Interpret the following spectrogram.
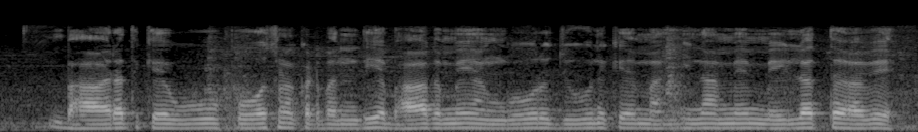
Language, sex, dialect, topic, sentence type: Bhojpuri, male, Northern, agriculture, statement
